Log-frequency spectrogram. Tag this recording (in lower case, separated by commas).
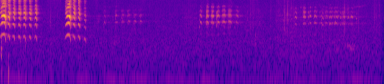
animal, bird, bird vocalization, wild animals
